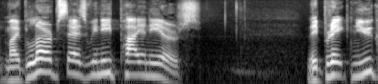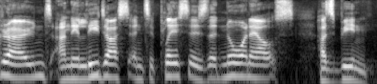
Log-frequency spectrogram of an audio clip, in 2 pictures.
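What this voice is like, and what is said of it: Scottish accent with rolled R's. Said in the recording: “it's very Scottish. Roll the R's with my Scottish accent.”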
